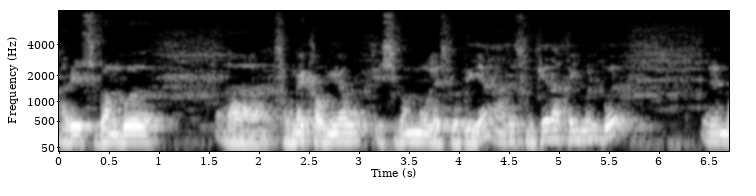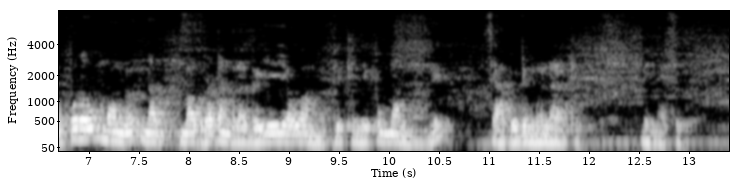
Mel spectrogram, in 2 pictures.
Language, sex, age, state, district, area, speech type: Bodo, male, 60+, Assam, Kokrajhar, rural, spontaneous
